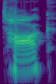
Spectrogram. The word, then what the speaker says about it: TVLK: Is it pronounced talk or like TVLK or? Yeah, no, it is. It is talk. It's Talk Limited.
